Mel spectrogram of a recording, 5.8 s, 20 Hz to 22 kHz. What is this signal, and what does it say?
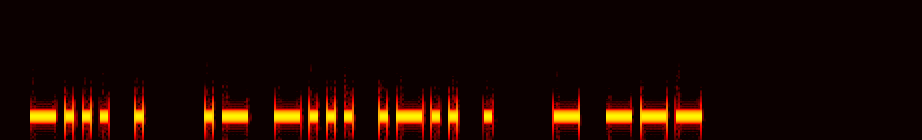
Morse code, heard as a keyed tone, about 22 wpm, 700 Hz. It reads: BE ABLE TO
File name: practice / 22wpm / Sets of 6 Words - 22wpm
